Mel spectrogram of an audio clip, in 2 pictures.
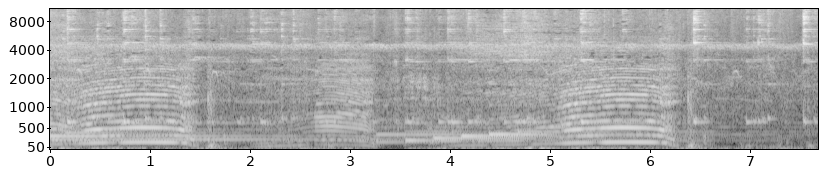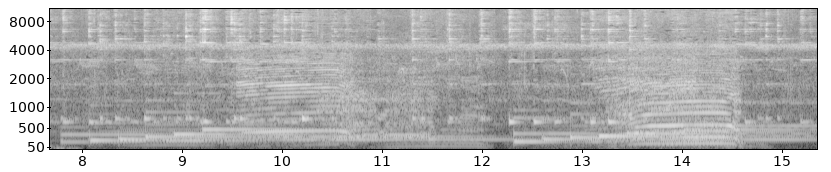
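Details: Cows feeding on grass moo repeatedly, deep harmonic calls swelling and fading about every three to four seconds, accompanied by persistent bright cowbell ringing.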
